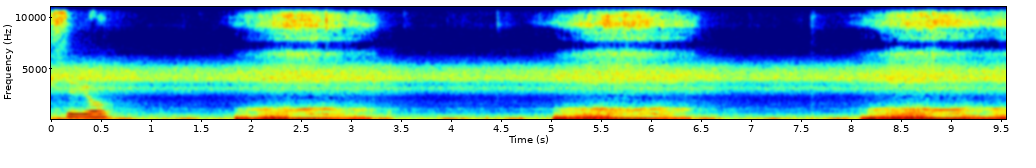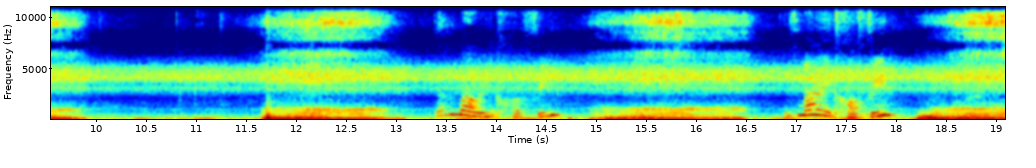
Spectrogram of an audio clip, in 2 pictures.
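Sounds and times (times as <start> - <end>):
person snoring: 1.8 - 3.4, 5.0 - 6.5, 8.0 - 10.0, 11.7 - 13.1, 14.9 - 16.6, 18.2 - 19.0.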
